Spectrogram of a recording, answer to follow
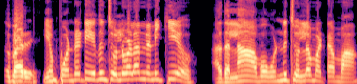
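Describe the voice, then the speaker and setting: A woman with a Kanyakumari Tamil accent performing in a village family comedy skit, talking in a brisk, coaxing manner. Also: medium pitch, a bit bright, no echo, studio quality.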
